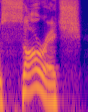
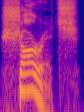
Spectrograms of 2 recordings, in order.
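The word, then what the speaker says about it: Šarić: the Sixers yes he changed the way you pronounced his name from sarich to shich in the like the middle of midd season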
